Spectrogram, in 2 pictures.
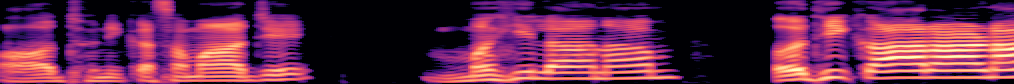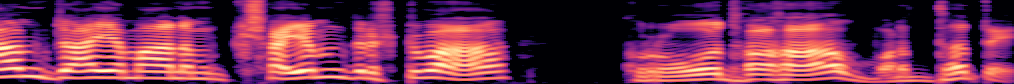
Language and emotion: Sanskrit, angry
